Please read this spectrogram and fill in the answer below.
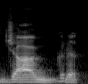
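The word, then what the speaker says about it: जाग्रत: Awake means Jagrat.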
